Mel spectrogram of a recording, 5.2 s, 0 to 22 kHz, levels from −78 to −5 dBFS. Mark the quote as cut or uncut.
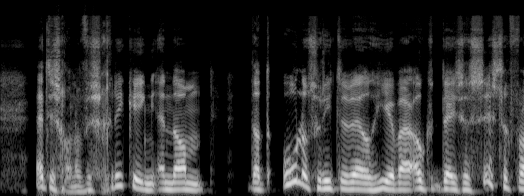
uncut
